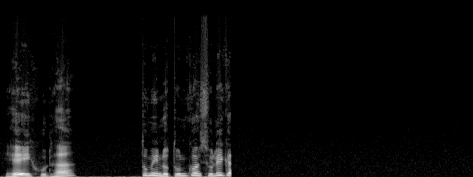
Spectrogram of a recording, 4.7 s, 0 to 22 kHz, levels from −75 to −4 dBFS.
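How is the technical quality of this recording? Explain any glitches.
The technical quality is poor: the speech carries audible coding damage from start to finish, and the signal drops out partway through and never returns.

Throughout the clip there is a grainy, breathy edge on the speech, likely from Bluetooth LC3 compression. The transform codec, working in 10 ms frames at a rate that fits about 48 kbps, discards upper-band detail and fills it with noise. A spectrogram shows smeared, speckled texture in the highs, reaching to about 20.2 kHz.

At 2.31 s the speech cuts out abruptly, and only hiss remains, roughly 40 dB below the speech level, until the end. This is an audio dropout to a faint residue, likely a lost signal while the playback path stayed live. The waveform collapses to a thin noise floor.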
